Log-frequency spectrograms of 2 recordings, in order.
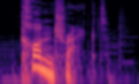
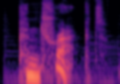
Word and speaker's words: contract: When the word is a noun, the stress is on the first syllable and you can hear the o sound, contract. When it's a verb, the stress is on the second syllable, and the weak first syllable has the schwa sound, contract.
